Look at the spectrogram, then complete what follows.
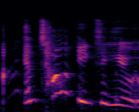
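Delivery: mother reprimanding her daughter, sternly; stern mom. Retold or imitated. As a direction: insist on being heard.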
